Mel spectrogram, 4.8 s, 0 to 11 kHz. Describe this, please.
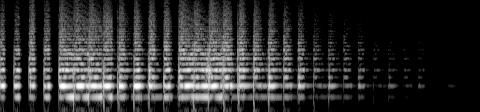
THE REAL VIRUS 02 - SINETOPIA LFODELAYS 100 BPM - E5
This is what happens if you put two sine waves through some severe filtering with some overdrive and several synchronized LFO's at 100 BPM for 1 measure plus a second measure to allow the delays to fade away. All done on my Virus TI. Sequencing done within Cubase 5, audio editing within Wavelab 6.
